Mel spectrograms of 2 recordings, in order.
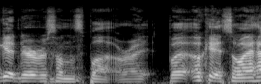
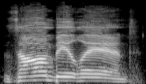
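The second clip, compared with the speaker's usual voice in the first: very slow, louder, drawn out; talking to hard of hearing; 7 dB louder, much slower than usual. Real, not acted. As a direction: stretch every syllable for a deaf ear.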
